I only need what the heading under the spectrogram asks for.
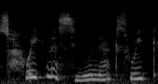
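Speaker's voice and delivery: hushed, soft half-whisper, voice barely there. Retelling what the studio owner asked after salsa class: imitating Amanda half-whispering. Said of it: "leans over and whispers".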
